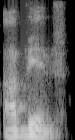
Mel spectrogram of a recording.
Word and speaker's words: Aviv: the first month which is the month of aviv okay if i put it in the proper letters it would be a b i b i b but it's pronounced aviv because the the v sound is really from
